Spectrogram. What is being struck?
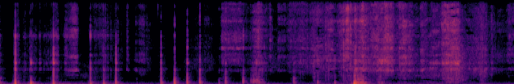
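Wooden kitchen spatula.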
